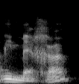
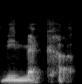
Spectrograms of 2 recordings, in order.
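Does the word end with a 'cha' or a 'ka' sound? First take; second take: cha; ka. First: The final syllable is a raspy 'cha' sound. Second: The final syllable is a hard 'ka' sound. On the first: The speaker calls it wrong. "So it's not mimecha" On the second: The speaker calls it right. "it's mimeka"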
